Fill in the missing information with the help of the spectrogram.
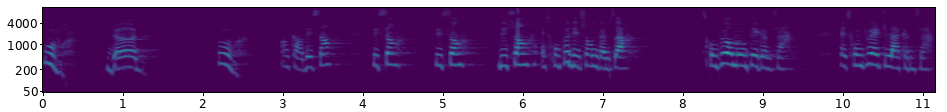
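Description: A woman's voice: a little high, unhurried, pauses often. A woman from France coaching a home leg workout, calling out moves and counting reps with playful encouragement. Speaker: fitness coach. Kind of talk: guided home workout instruction.

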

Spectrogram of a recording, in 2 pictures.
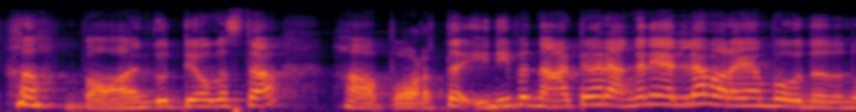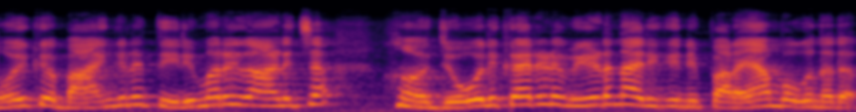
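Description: A woman's voice: on the high side, expressive, fast talker, natural voice. A woman voicing an angry, domineering middle-aged bank officer who scolds and accuses her maid. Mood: angry scolding.

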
